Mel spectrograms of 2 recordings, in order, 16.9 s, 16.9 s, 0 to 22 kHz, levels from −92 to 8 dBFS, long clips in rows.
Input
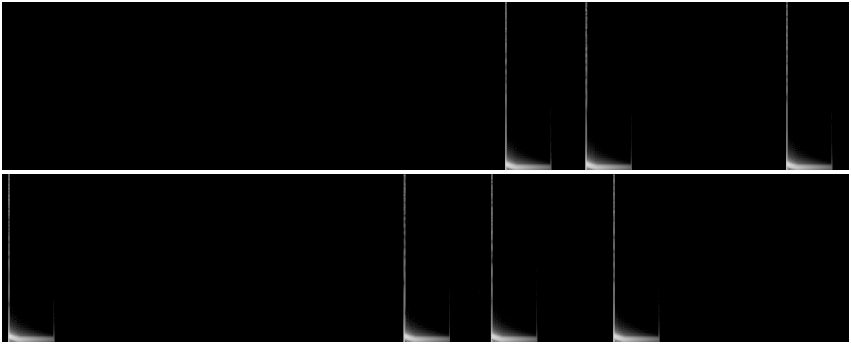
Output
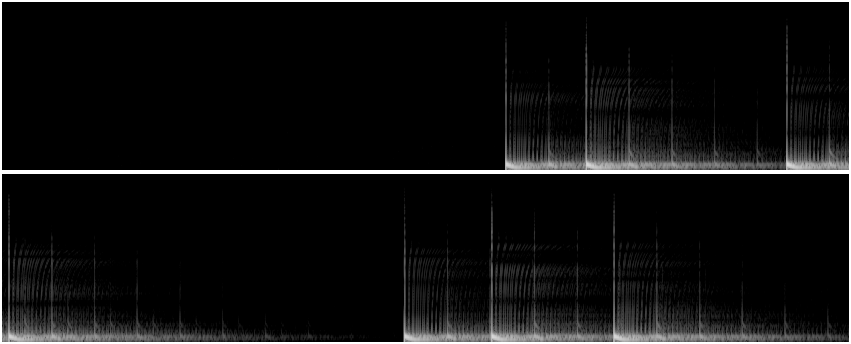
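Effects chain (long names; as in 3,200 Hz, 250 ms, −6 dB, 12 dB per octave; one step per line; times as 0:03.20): rotating-speaker cabinet horn 0.65 Hz
low-pass that shuts in the quiet parts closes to 2,800 Hz, open at −13.5 dBFS
on a send: tape delay 427 ms, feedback 52%, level −11.5 dB, low-pass 3,800 Hz
on the sum: spring reverb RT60 3.1 s, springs 39/45 ms, chirp 30 ms, DRR 10 dB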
